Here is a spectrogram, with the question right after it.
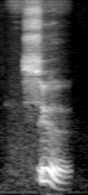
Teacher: It's pronounced in the 4th tone. You start mid-high, sort of, and go low.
